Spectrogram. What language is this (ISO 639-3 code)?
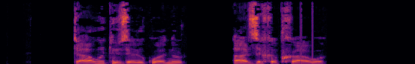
kbd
